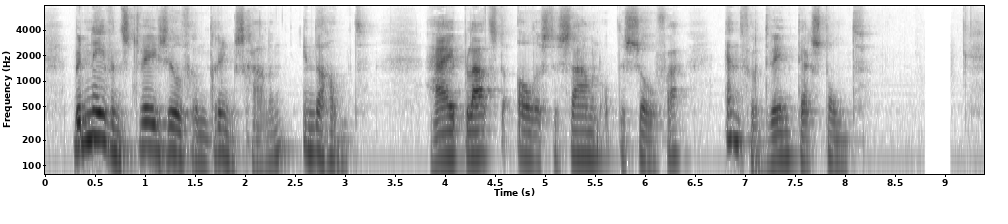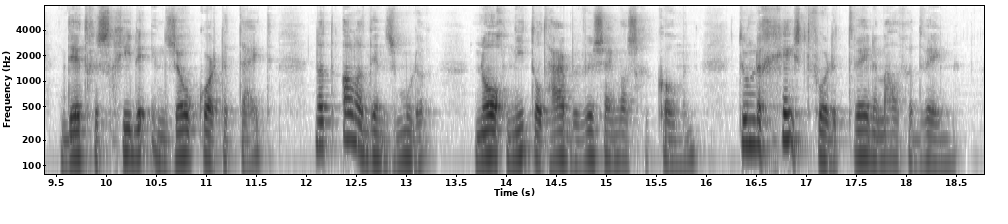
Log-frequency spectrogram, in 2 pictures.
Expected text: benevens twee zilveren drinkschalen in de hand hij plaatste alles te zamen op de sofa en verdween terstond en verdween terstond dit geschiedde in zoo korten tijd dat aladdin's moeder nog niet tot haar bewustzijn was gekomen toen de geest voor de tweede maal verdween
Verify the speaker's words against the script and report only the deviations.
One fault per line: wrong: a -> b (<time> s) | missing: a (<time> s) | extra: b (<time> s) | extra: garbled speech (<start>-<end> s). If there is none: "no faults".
missing: en verdween terstond (8.2 s)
